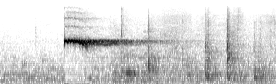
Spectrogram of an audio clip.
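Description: Referee's whistle, one blast of about half a second starting half a second in, starting the wrestlers from the referee's position; a couple of faint knocks on the mat follow.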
